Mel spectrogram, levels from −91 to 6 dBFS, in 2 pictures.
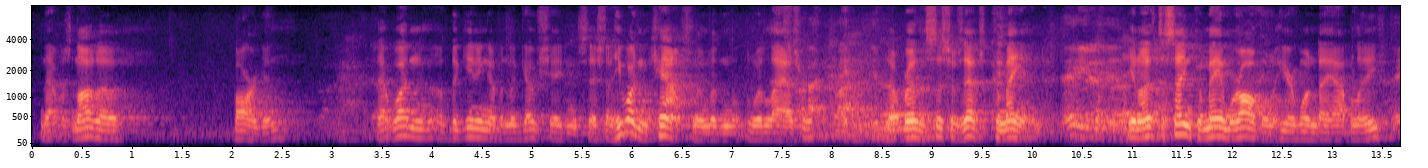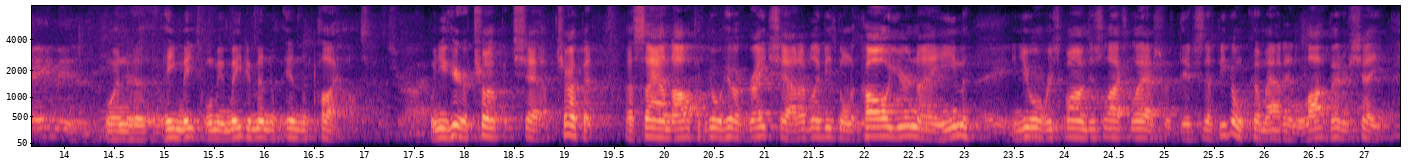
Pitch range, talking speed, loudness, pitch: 115-140 Hz, 215 wpm, -20 LUFS, 135 Hz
